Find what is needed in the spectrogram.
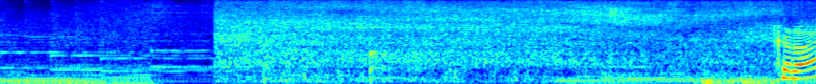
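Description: Background music that cuts off about a second in, giving way to a steady sizzle of food frying in a metal pan over an open wood fire.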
